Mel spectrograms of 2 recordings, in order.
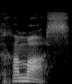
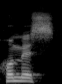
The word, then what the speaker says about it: Hamas: mean first of all it's Hamas let's I mean he doesn't even know how to pronounce it he's calling them humus uh you know hasbalah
